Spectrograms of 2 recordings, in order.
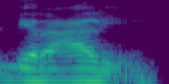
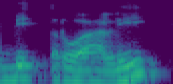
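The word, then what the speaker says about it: بئر علي: Ali Nah bir Ali orang biasa nyebutnya bir Ali hamzahnya enggak dibaca ya jadi Biu Ali aslinya bacanya biru Ali tapi eh kebanyakan Langsung hamzahnya Tidak dibaca menjadi bir Ali karena Hamzah itu ya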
